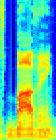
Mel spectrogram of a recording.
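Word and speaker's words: Bavinck: It's Bovink.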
